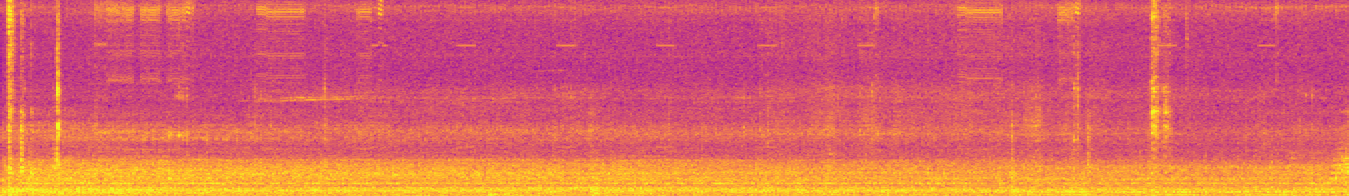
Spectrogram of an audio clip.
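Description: Steady engine and road rumble inside a car's cabin as it moves slowly through city traffic.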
